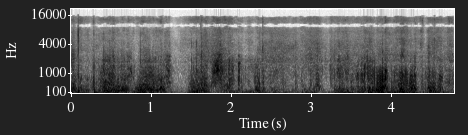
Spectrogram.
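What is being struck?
Denim jeans fabric.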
